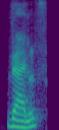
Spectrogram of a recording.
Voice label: "valve", Indian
